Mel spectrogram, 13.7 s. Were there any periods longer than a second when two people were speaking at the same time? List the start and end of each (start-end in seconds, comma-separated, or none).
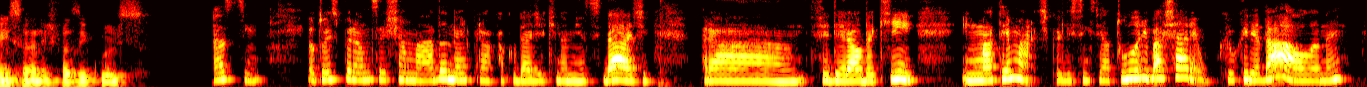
none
